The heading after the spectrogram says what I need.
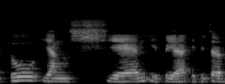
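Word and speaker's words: chien: Tapi ini cara bacanya sha dan xian. Sha itu kucing, xian itu anjing. Sha ya. Jadi C dan H, C dan H itu cara bacanya sh, sha sama xian.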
